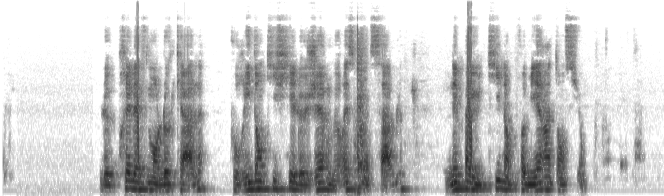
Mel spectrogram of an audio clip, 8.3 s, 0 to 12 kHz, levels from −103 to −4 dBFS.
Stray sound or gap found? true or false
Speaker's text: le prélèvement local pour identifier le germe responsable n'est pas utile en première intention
false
